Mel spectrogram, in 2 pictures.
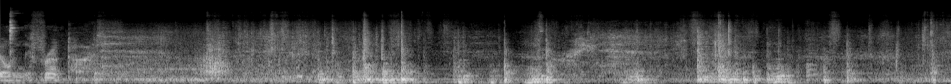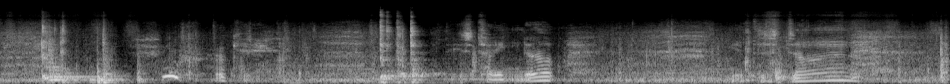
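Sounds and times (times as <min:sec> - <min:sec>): metallic knocks and clunks: 0:13.3 - 0:13.9.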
